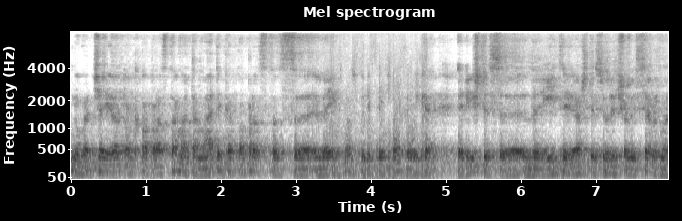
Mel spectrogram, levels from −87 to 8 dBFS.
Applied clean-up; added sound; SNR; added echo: neural separator model SepFormer DNS4.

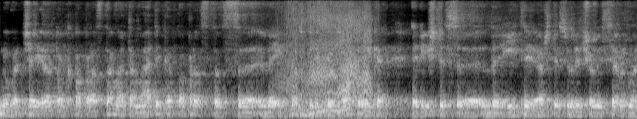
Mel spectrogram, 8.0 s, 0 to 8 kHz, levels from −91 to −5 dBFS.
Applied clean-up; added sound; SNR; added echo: none; Zipper (clothing); 6 dB; reverberation time 2.2 s.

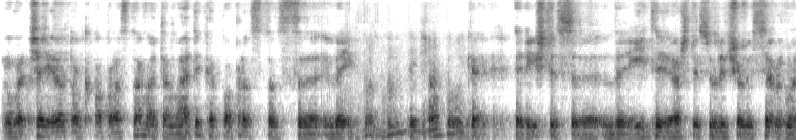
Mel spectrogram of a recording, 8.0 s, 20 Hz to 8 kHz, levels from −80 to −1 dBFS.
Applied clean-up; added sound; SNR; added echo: neural mask model DeepFilterNet 3.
